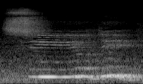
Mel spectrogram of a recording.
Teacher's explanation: Dans la position articulatoire d'un OU, tu prononces un I. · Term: Le son U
